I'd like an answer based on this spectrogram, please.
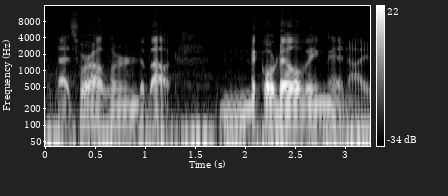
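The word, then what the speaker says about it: Michel Delving: As I said in the things, yes, I do understand that it is pronounced Mickle Delving, but being that I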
